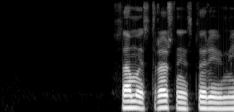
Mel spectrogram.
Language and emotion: Russian, neutral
